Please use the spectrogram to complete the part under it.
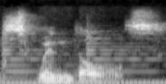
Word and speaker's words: Swindles: Where I'm from in Northern England, we have a very specific accent, and we call my last name Swindles with a dill at the end.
